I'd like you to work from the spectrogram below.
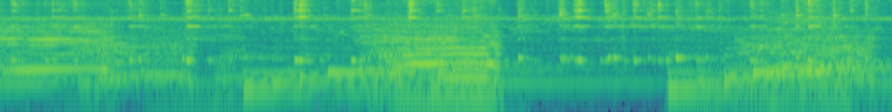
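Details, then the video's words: Grazing cows eating grass, with a herd lowing in overlapping long moos, one swelling loud and arching in pitch near the middle, while cowbells ring steadily behind. "Cows Eating Grass"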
